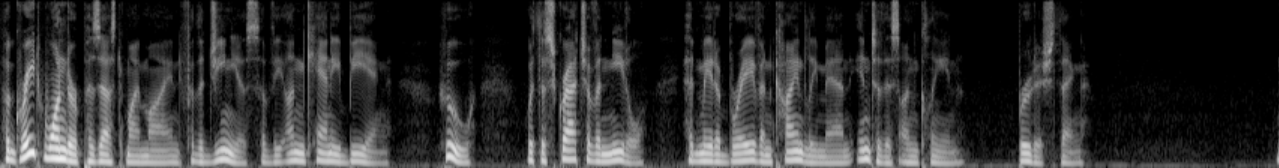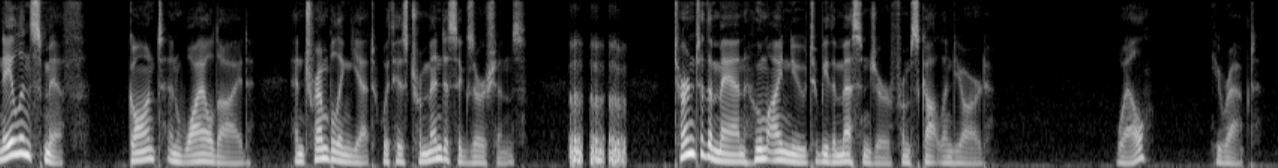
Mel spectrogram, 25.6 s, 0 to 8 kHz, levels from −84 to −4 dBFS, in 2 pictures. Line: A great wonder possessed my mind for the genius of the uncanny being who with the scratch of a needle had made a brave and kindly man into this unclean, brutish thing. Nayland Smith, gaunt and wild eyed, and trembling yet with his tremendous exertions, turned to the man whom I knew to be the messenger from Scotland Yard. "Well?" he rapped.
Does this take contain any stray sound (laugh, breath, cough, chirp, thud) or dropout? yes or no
yes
